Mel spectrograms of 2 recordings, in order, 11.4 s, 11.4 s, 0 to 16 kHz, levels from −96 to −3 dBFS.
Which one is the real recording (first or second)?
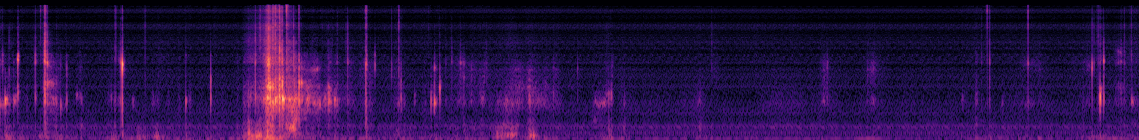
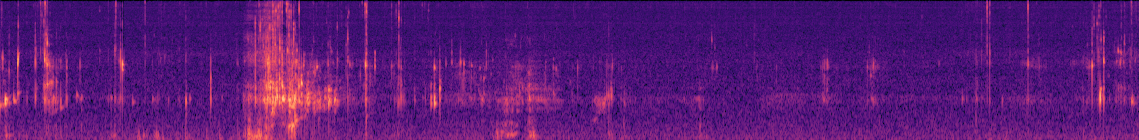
second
